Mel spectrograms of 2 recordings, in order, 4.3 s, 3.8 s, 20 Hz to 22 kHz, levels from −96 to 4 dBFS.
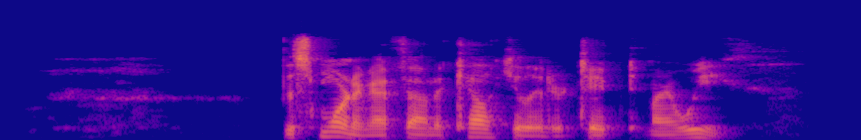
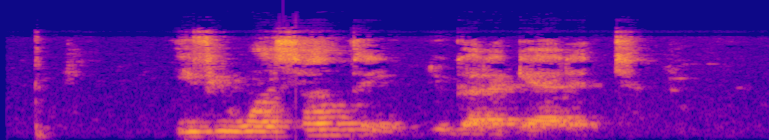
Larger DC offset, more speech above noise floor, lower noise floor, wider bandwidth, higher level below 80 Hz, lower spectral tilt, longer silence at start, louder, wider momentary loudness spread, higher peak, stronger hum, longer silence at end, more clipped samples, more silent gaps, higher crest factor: neither; first, 45 dB vs 36 dB; first, -81 dBFS vs -55 dBFS; second, 8 kHz vs 13 kHz; second, -82 dBFS vs -70 dBFS; about the same, -1 dB/octave vs 0 dB/octave; first, 1.4 s vs 0.15 s; second, -35 LUFS vs -17 LUFS; second, 11 LU vs 17 LU; second, -16 dBFS vs 0 dBFS; neither; first, 0.65 s vs 0.45 s; neither; neither; about the same, 22 dB vs 22 dB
